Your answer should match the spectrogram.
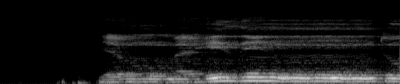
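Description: Man reciting the Quran in the melodic, chanted style of a mosque recitation, beginning about a second in after a short pause between verses and holding long, drawn-out notes.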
